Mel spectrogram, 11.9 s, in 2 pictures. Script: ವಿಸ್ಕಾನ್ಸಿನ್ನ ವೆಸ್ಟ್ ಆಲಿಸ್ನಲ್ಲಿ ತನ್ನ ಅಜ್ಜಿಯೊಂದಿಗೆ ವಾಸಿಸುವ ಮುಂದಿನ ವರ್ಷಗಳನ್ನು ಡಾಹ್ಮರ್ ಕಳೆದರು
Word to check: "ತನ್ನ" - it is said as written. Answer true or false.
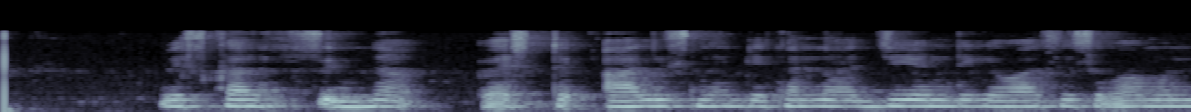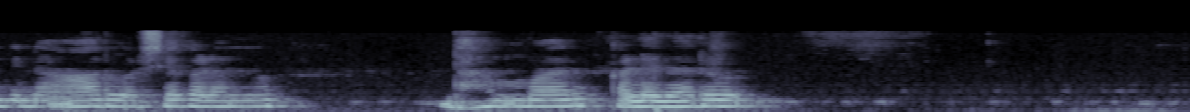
true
